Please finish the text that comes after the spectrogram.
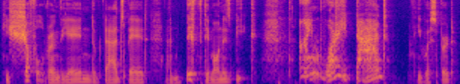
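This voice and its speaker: A man reading a children's picture book aloud in a gentle, expressive bedtime-story manner. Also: low voice, moderate pace.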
